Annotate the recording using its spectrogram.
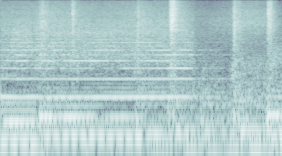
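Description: Electronic music: a long held note over a pulsing bass line, with a cymbal-like hit about halfway through.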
